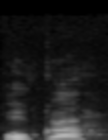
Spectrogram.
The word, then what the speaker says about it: oca: we're going to plant our AAS now or it's pronounced Oka so there you know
